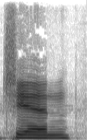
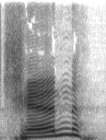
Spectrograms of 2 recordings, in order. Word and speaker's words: Chen: I hear Chin. I hear Chan. A woman read my name off a list. I was at an appointment. She read my name off a list. She pronounced it Stanley Chang. Chang. She read it as Chang. I said, no, ma'am, it's pronounced Chen, the G is silent, and also invisible.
